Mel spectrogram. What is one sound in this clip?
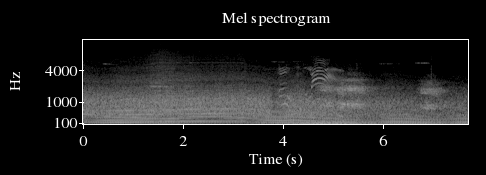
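A car engine hums steadily as a car drives along a road.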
